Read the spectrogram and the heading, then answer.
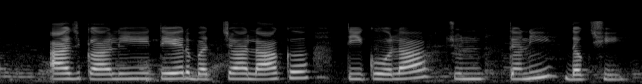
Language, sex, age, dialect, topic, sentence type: Magahi, female, 25-30, Northeastern/Surjapuri, agriculture, statement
